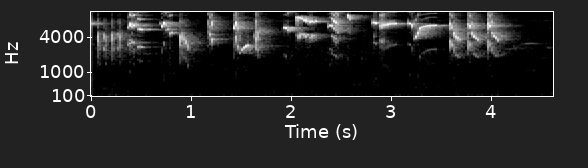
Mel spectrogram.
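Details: Chestnut-capped thrush singing vigorously: a rapid, high, varied run of sharp whistled and chattering phrases, closely packed with brief gaps, bright and continuous throughout with little background noise.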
